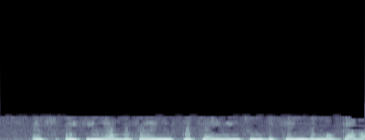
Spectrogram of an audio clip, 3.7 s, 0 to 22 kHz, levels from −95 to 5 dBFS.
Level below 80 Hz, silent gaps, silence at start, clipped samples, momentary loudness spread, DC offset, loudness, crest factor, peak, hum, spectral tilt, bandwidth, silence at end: -36 dBFS; none; 0.3 s; under 0.1%; 4 LU; under 0.1%; -15 LUFS; 12 dB; -2 dBFS; none; -14 dB/octave; 3.9 kHz; 0 s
